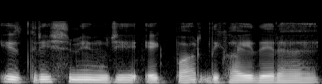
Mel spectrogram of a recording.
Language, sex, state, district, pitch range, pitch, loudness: Hindi, male, Jharkhand, Ranchi, 100-110 Hz, 105 Hz, -14 LUFS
